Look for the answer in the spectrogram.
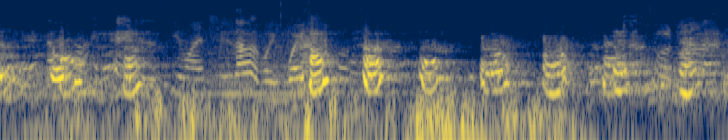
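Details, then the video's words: Dockside sea lions at Newport, Oregon, giving loud harmonic barks with bending, wavering pitch, several calls following in quick succession about two per second, with other animals audible underneath. "Sea Lion Choir !"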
